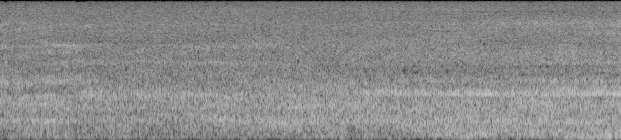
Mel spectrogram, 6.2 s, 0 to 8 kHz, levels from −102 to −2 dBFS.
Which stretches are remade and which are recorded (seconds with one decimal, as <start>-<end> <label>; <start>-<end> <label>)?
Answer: 0.0-3.5 recorded; 3.5-4.2 remade; 4.2-6.2 recorded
